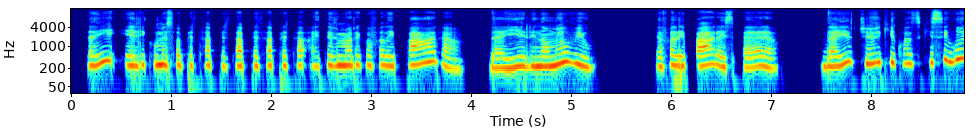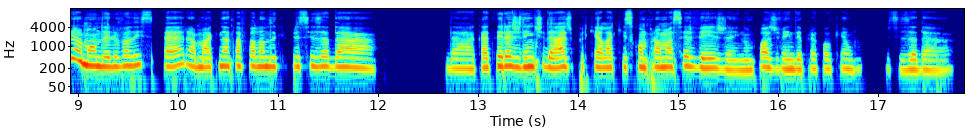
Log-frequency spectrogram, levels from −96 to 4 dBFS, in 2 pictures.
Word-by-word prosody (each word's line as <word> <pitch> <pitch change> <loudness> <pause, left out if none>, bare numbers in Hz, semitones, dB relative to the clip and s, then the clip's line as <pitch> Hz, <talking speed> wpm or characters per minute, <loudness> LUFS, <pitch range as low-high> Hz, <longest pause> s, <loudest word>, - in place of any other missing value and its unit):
Daí 290 +8 +2
ele 245 +1 0
começou 255 0 +3
a - - -5
apertar, 240 +1 -6
apertar, 235 0 -3
apertar, 235 +1 -5
apertar. 245 0 -7
Aí 230 - -9
teve 250 -1 -1
uma 245 0 +6
hora 250 0 -2
que 255 - -12
eu - - -2
falei: 240 0 -2
"Para" 255 - 0 0.3
Daí 200 +1 +1
ele 230 0 0
não 230 0 +5
me 265 +5 +7
ouviu. 265 -9 +2 0.6
Eu 225 - -3
falei: 245 0 0
"Para, 245 +1 +2
espera." 215 0 -4 0.4
Daí 230 +4 +1
eu 320 - -3
tive 295 0 +1
que 305 0 -1
quase 275 -1 -8
que 300 - -4
segurar 380 +3 +3
a - - +8
mão 240 -3 +8
dele 225 -1 +3
e - - -1
falar: 240 +1 +1
"Espera, 240 -1 -2
a - - 0
máquina 215 +2 +1
tá 235 -1 -3
falando 225 -1 +1
que 220 - -34
precisa 230 0 -2
da 210 -3 0 0.7
da 195 -1 -5
carteira 215 +4 +2
de 220 - +2
identidade", 220 -1 +3
porque 230 -1 -10
ela 210 0 +2
quis 210 0 -9
comprar 220 0 0
uma 215 0 +3
cerveja 205 -4 -1
e 175 - -4
não 175 0 -3
pode 210 -1 -2
vender 190 -1 -1
pra 195 +1 -9
qualquer 190 +1 -9
um. 185 0 -9 0.2
Precisa 185 -2 -5
da 180 0 -7
230 Hz, 215 wpm, -25 LUFS, 210-245 Hz, 0.7 s, a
